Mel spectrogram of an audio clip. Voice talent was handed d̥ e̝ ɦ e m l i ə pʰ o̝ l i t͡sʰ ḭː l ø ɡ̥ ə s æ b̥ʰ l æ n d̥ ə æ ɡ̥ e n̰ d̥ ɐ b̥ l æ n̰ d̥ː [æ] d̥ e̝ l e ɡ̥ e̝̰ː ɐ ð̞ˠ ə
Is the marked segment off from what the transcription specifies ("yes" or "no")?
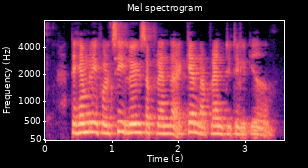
yes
